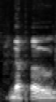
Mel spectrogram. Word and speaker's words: Knappogue: it pronounced that way it's with a K npog the K is silent now us as dummies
